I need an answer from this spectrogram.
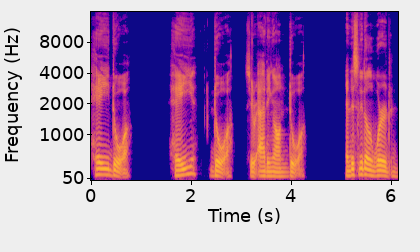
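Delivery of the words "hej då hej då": hej då said as "hay doh"; teacher models goodbye, hej då, twice; Swedish hej då. Shown as a demonstration. Teacher demonstrates hej då to the class. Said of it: "you would say".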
